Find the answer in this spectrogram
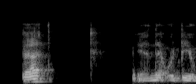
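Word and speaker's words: בּ: It's pronounced ba, bet.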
